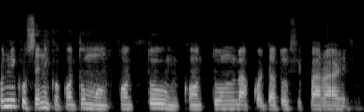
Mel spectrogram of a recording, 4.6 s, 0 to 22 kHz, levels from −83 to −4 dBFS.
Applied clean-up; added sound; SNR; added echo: none; none; none; none.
